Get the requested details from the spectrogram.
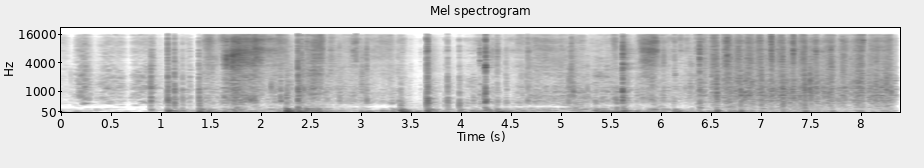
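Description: Fingertips and medium-length nails rub and scratch across the printed lid of a flat, closed, red cardboard Skittles gift box filled with candy packets, making a dry, raspy, bright scraping with soft low thumps. The scratching comes in irregular strokes, then the box is lifted at the end.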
